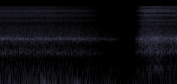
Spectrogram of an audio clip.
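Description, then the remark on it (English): Heavy, raspy breathing by wrestler Sin Cara, a long noisy exhale that pauses briefly before another loud breath begins; no talking. “He just seems to be breathing heavily.”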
